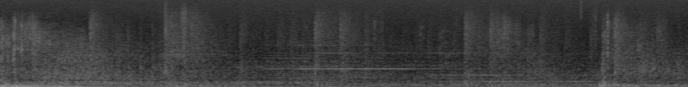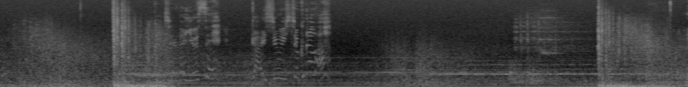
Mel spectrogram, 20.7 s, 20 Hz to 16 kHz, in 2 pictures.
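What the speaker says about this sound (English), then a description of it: "You can see just about every time you send a salvo from one triple turret," Naval gunfire from triple-gun turrets in World of Warships, sounding as repeated deep booms and blasts over a constant rumble, with loud salvos near 12 and 19 seconds. Music or narration runs underneath.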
